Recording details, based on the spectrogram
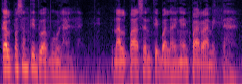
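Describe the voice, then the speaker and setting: A man's voice: mid-range voice, expressive, a little fast, faint music behind, lightly acted. A man playing an earnest, humble, devoted husband in an Ilocano radio drama, speaking with an Ilocano accent. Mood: happy, respectful.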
